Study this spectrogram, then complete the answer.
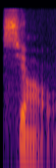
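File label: "xiao3", Mandarin Chinese; Cours-de-Chinois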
